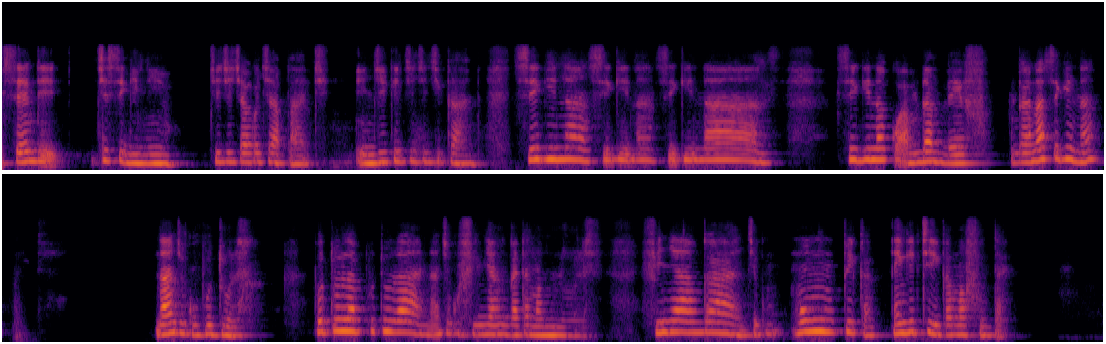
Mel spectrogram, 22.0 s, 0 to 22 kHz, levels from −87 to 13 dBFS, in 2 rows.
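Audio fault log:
No faults logged; the speech shows the band limit of an AMR wideband (HD Voice) codec, with nothing above 7.4 kHz.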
